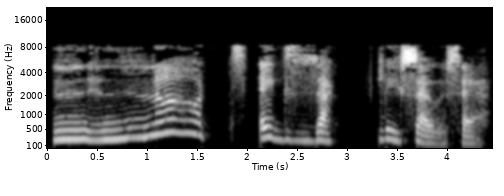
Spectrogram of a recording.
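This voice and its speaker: A fawning, self-satisfied old man who bows and scrapes with every sentence, as a woman puts him on. His voice is dry and close, and it dips low when he adds a deferential word. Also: very animated, drawn-out words, warm tone, dry recording, full character voice. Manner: fawning and deferential, clipped "sir" endings. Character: obsequious, self-important older man with a wooden leg.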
